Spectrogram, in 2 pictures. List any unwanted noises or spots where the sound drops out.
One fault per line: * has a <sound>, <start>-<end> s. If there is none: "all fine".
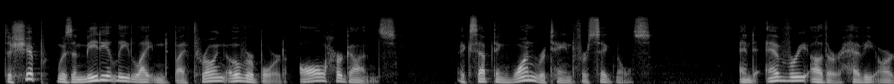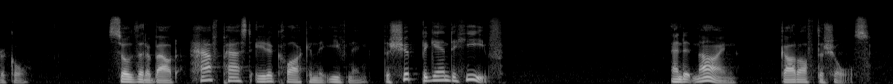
all fine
